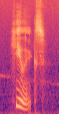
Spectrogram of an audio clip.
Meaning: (noun) A curve on the surface of a cylinder or cone such that its angle to a plane perpendicular to the axis is constant; the three-dimensional curve seen in a screw or a spiral staircase
- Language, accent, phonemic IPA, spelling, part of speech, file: English, US, /ˈhiːlɪks/, helix, noun / verb, En-us-helix.ogg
